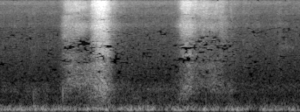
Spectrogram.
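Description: A woman breathes out heavily.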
